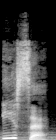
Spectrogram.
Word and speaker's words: Isis: Horse's mom is named Isis, but in ancient Egyptian, it's pronounced closer to Isa or as h.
